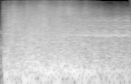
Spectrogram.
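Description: A single loud, booming cannon shot from an Empire: Total War battle, a dense full blast that stays strong and slowly fades.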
